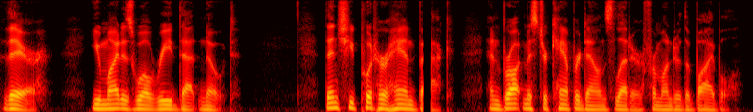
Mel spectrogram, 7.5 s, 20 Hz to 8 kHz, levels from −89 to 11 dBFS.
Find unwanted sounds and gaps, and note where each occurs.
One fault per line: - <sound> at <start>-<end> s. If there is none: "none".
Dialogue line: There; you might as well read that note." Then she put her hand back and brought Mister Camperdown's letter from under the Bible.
- dropout at 4.2-4.3 s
